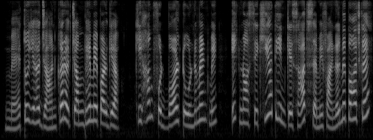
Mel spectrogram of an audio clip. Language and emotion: Hindi, surprised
